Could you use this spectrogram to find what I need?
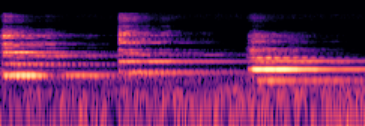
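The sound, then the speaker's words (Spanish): Bells ring out as a sound effect: three resonant strikes, each sustaining and slowly decaying before the next one lands. “¡Que suenen las campanas!”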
